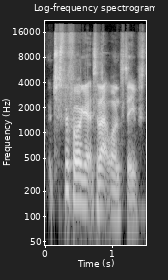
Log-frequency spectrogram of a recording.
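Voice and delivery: usual speaking voice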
